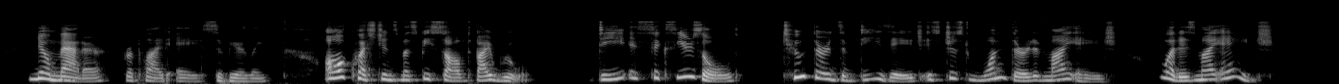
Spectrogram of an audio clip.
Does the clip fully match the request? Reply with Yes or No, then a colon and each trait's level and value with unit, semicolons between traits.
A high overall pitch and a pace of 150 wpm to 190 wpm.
Yes: high, 205 Hz; average, 155 wpm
